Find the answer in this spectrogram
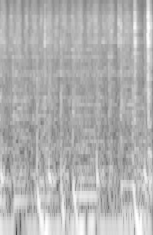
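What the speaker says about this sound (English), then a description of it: "Every so often I'm gonna hit it with that whisk." A whisk stirs vanilla pastry cream as it thickens in a pot, making soft rhythmic scraping and rubbing strokes that stay faint and close throughout.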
